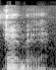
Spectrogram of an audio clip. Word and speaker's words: Aimer: The first time I saw her, I would just pronounce it using the English name that she has, which is Aimer, but turns out her pronunciation is Eme.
